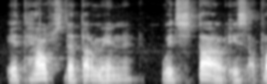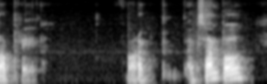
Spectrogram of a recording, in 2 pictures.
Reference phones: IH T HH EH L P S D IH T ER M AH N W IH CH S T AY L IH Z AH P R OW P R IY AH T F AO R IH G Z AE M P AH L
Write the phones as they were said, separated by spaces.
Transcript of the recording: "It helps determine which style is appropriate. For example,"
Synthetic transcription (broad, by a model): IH T HH EH L P S D IH T ER M AH N W IH CH S T AY L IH S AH P R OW P R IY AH T F AO R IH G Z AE M P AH L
